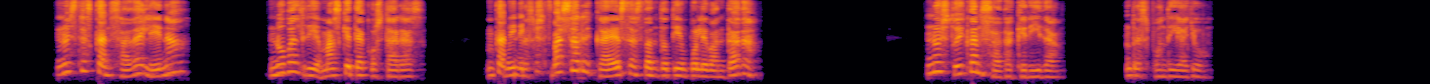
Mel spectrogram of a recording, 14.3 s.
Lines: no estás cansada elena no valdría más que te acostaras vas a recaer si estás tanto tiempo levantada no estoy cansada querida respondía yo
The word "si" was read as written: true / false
false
